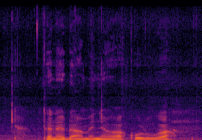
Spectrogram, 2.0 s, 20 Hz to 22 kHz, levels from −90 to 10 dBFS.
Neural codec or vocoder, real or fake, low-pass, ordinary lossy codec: none; real; none; none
